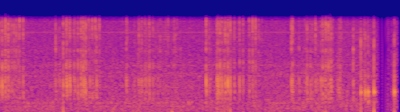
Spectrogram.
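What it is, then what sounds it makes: Plastic toy wand scratched with nails. Long red nails scratch along the ridged section of a long plastic toy wand with a ridged translucent handle and a clear dome. The result is soft, bright, rasping scratches in repeated bursts, with a few sharp clicks and a brief drop to near silence just before the end.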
